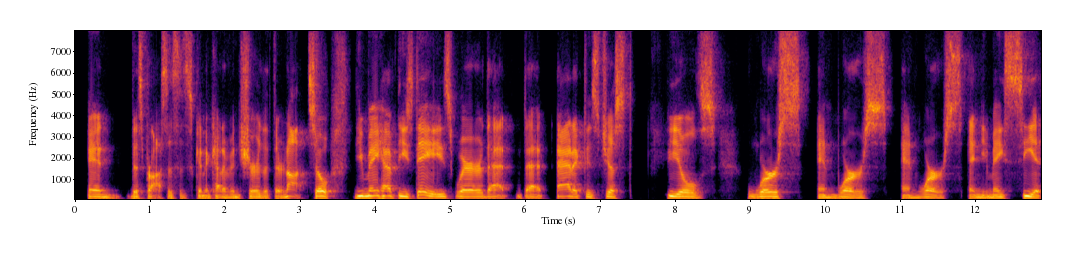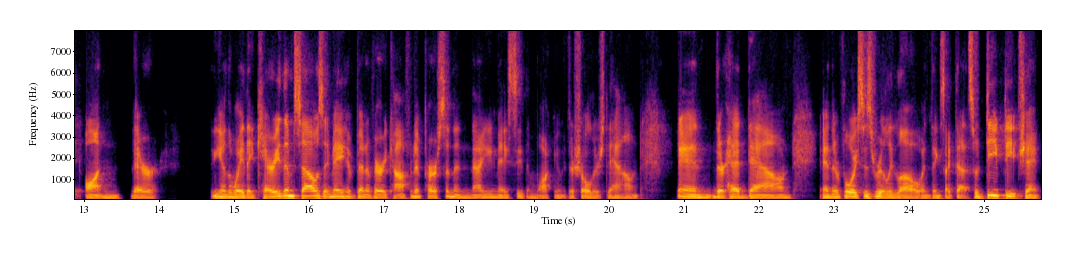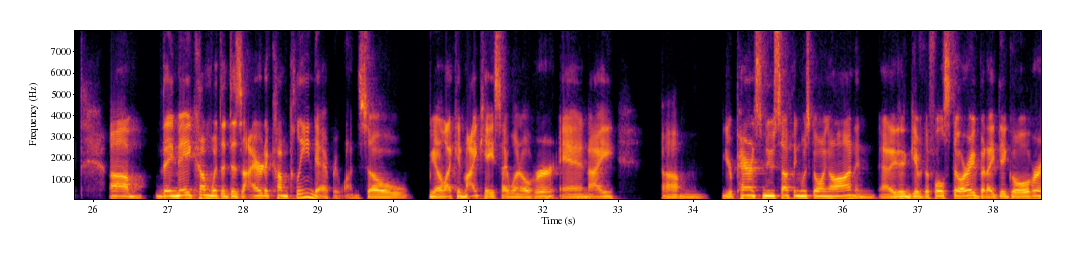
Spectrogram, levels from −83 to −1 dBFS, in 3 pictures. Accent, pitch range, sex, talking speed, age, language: American, 95-115 Hz, male, 195 wpm, 40-59, English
